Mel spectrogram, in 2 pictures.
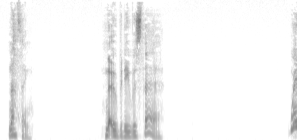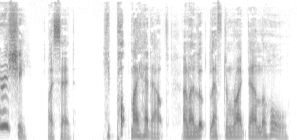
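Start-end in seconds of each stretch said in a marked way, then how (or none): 4.3-4.9 high-pitched puppet question; baffled dummy. Acted. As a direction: ask bewildered, high up.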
